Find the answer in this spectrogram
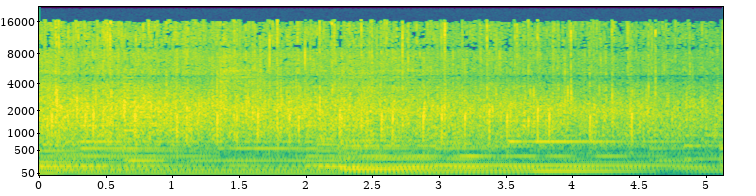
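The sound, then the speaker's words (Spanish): An audience breaks into steady applause to show they believe anything can happen in the presence of God, a dense wash of many hands clapping at an even level throughout, with a low sustained musical tone underneath and no talking. “Aplaudan si creen que cualquier cosa puede suceder en la presencia de Dios.”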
